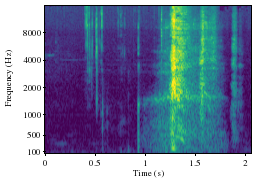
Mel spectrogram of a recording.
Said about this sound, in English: You know what, guys? It's the thank you guys. It's the wet mouth noises.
